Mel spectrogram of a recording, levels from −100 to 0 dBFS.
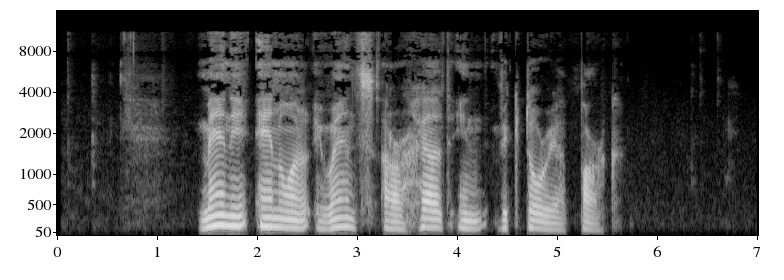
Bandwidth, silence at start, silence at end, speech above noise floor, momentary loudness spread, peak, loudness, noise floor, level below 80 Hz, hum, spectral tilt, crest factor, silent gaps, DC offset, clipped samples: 11.5 kHz; 1.45 s; 1.4 s; 52 dB; 12 LU; -2 dBFS; -20 LUFS; -71 dBFS; -58 dBFS; none; -6 dB/octave; 20 dB; none; under 0.1%; under 0.1%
